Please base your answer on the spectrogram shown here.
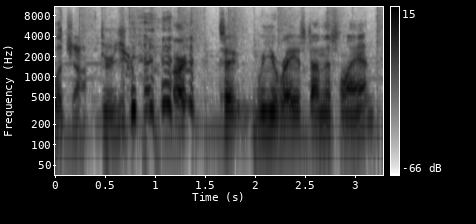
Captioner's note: laughing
